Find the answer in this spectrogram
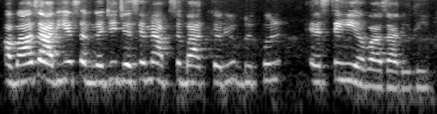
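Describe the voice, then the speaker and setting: A young woman with a high voice tells a spiritual testimony to a gathered congregation. She speaks earnestly and with feeling, slipping English words into her talk. Faint noise sits behind her. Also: steady tone, a little fast, low-quality recording. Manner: earnest, emotional storytelling with English words mixed in. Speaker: devotee sharing a testimony.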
